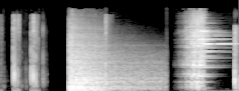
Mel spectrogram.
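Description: Rubble crashes as a floor breaks apart.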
